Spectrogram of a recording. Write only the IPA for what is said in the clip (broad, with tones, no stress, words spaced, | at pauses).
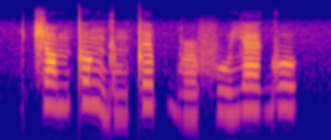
t͡ʃɑ˦mtʌ˦ŋɡɪ˨m tɛ˦pbə˞˨ fu˨jæ˦ ɡʊ˦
